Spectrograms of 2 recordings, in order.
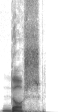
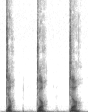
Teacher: The Spanish D is actually softer than in English and is produced with the tongue flat against the gum ridge, against the top of the mouth, not the tip of the tongue as in English.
